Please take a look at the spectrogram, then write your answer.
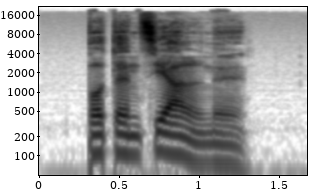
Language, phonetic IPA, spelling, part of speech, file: Polish, [ˌpɔtɛ̃nˈt͡sʲjalnɨ], potencjalny, adjective, Pl-potencjalny.ogg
